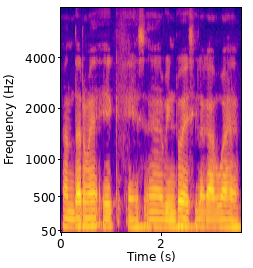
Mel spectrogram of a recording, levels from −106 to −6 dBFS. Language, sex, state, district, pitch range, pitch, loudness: Hindi, male, Jharkhand, Deoghar, 95-105 Hz, 100 Hz, -17 LUFS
